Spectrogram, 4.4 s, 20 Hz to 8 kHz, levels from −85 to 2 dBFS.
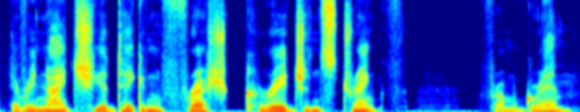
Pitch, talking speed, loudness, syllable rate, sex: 105 Hz, 150 wpm, -20 LUFS, 4.5 syllables/s, male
